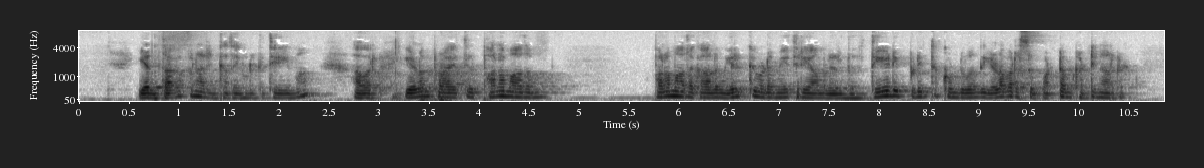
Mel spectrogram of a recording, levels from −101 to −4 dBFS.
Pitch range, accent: 120-145 Hz, native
